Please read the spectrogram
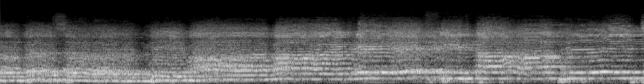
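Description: A young man's voice chanting a Sanskrit mantra into a handheld microphone, in a sung, melodic line whose pitch glides between held notes.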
